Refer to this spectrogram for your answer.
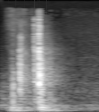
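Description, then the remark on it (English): A performers-only door behind a stage opens and shuts: two quick wooden knocks a moment apart, the second heavier, then a short fading echo. No one speaks. “He managed to pull himself away from the crowd and linked his arm with mine, and we walked back behind the stage and out a special door that was only for performers.”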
